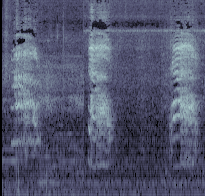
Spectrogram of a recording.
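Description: A domestic cat gives three short, bright meows, each about half a second long.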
